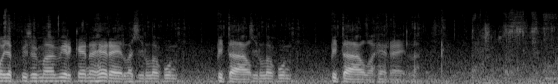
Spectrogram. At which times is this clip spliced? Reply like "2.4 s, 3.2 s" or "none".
2.5 s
